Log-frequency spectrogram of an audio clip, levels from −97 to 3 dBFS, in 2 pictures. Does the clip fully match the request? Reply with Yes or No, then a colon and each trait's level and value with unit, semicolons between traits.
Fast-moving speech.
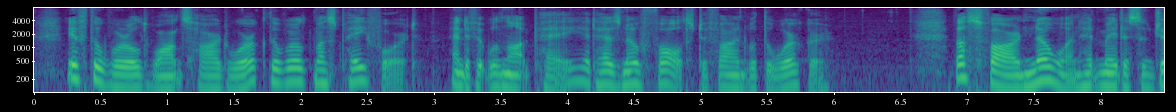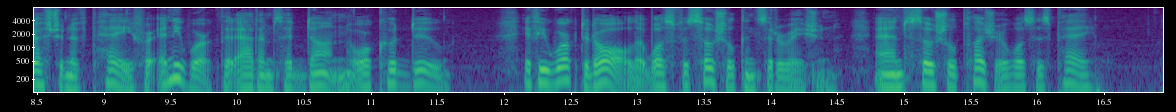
Yes: fast, 225 wpm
